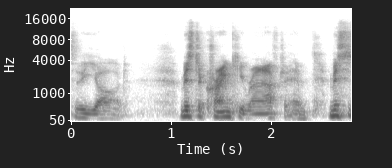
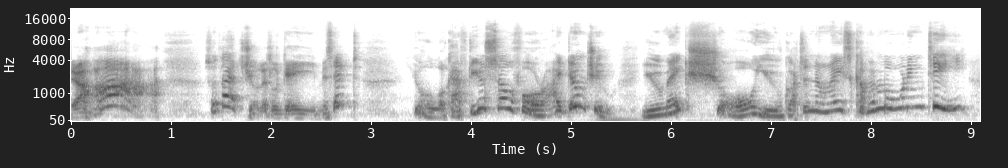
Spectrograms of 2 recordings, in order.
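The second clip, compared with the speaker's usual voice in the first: high, sneering hag voice; accusing old hag; 14 semitones higher than usual. Acted. Grandma accusing George of selfishness, high sneering hag. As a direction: jeer at the boy from above.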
